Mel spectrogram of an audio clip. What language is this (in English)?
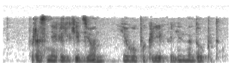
Belarusian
